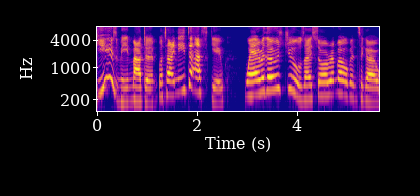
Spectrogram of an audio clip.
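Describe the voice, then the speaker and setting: In a put-on character voice, a woman speaks at a moderate pace with a high, nasal, growling sound, a pompous tone, and very wide pitch swings. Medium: read story. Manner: barking, snarling, pompous.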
